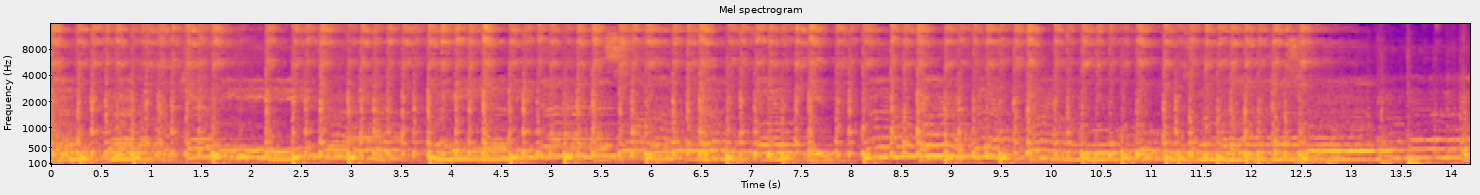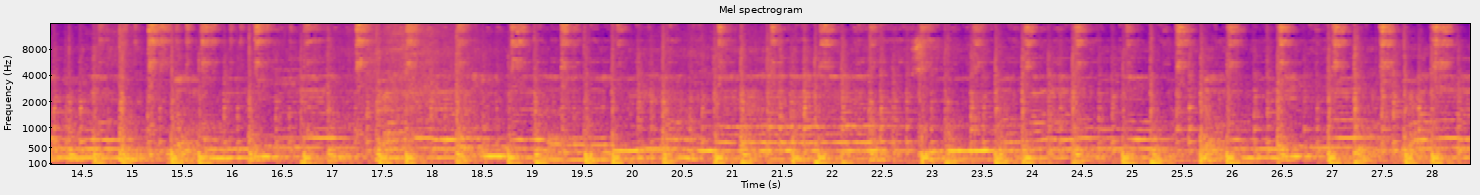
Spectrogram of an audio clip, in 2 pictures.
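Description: Hadroh ensemble: men's voices singing an Islamic devotional song (sholawat) into microphones over interlocking rebana frame drums and a large bass drum. The bright, hissy top of the sound drops away about halfway through.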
